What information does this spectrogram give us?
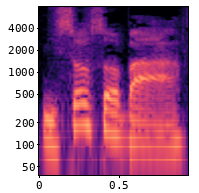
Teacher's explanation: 台湾的国语呢，就是翘舌音基本上没有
